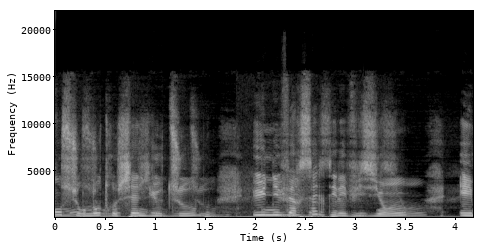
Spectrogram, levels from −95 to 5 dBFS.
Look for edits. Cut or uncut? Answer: uncut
